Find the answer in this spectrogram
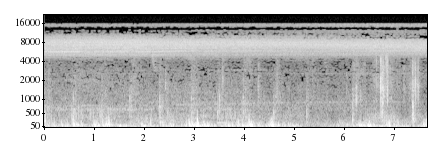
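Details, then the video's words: Unbroken high-pitched cicada drone over the waterfront funaya houses of Ine, Kyoto, accompanied by irregular crunching footsteps and a few sharp knocks. "cicadas voice"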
